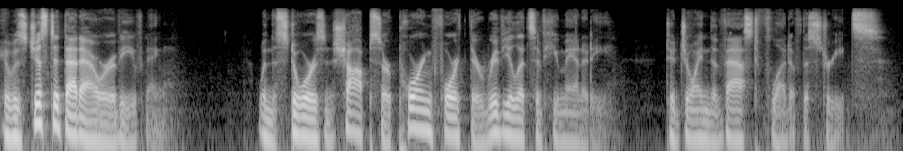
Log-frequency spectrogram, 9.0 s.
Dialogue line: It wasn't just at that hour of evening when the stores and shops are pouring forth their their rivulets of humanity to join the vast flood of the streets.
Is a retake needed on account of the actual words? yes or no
yes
